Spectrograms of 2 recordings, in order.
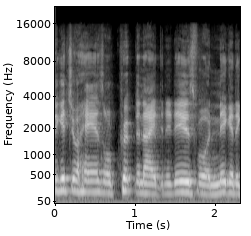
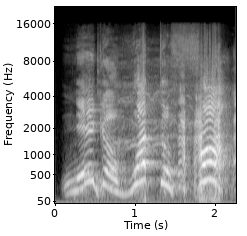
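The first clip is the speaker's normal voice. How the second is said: tipsy bar argument; 8 semitones higher, 9 dB louder, much slower than usual. Real, not acted. Outraged at the rapping genie movie.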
